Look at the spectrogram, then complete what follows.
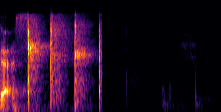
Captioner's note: clapping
